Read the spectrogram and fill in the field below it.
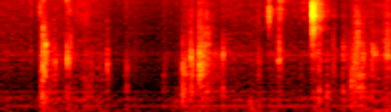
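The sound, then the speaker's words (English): Someone takes quick sips from a water bottle, quiet, with soft wet mouth clicks and a few small gulps in an uneven rhythm and no talking. “Got my water bottle here. Take a quick sip.”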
